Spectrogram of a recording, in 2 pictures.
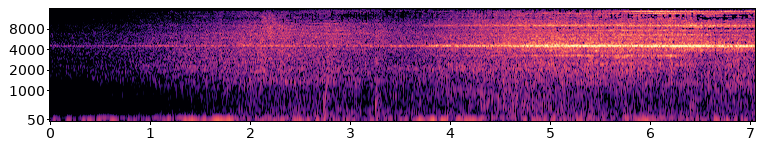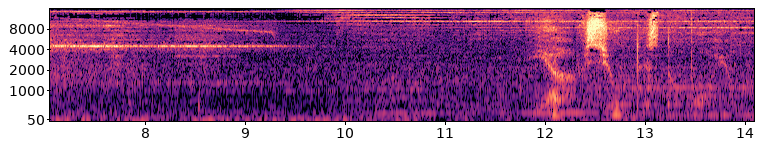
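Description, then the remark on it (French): A train rumbles steadily at a crowded station platform in a country at war, a low continuous roar with a high metallic whine, then its wheels squeal in sharp, shrill bursts near the end, with faint murmuring voices underneath. “Quel mot la mère a-t-elle chuchoté à son enfant, dans la foule, sur ce quai de gare, pour lui donner la force de traverser un pays en guerre, marcher seul vers l'inconnu.”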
